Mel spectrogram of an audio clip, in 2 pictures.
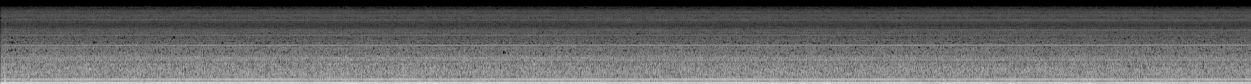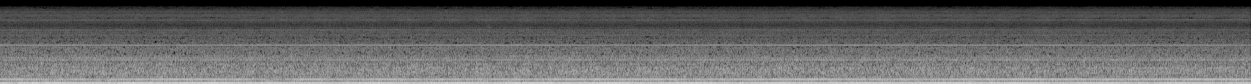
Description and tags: Air Conditioning Unit 1
Outdoor air conditioning unit recorded from within a sock to guard against wind.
